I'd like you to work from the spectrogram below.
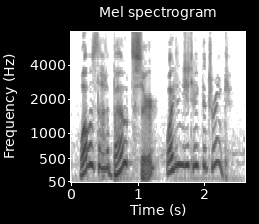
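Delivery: high-pitched squeaky character voice.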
